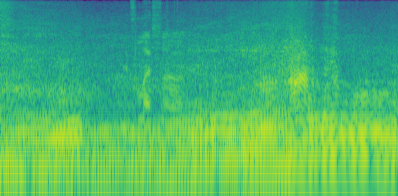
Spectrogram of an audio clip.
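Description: A motorcycle engine revs during a wheelie: a loud, close engine drone under wind noise, with a sharp throttle surge near the end. Voices talk over it.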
